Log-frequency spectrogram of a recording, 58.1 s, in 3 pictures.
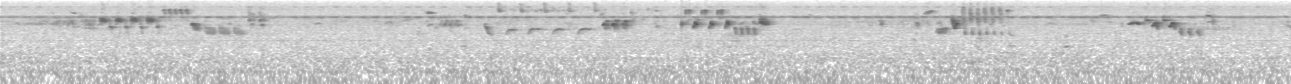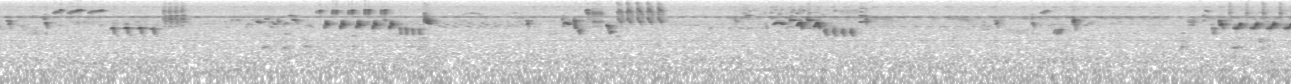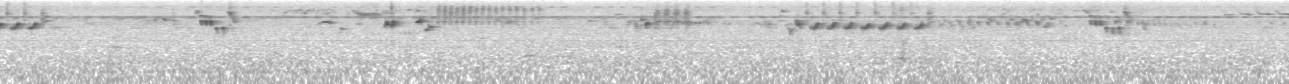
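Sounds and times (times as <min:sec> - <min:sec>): birds chirping and trilling: 0:05.8 - 0:11.6, 0:23.0 - 0:29.4, 0:30.4 - 0:32.5, 0:37.1 - 0:39.6, 0:50.1 - 0:56.1.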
